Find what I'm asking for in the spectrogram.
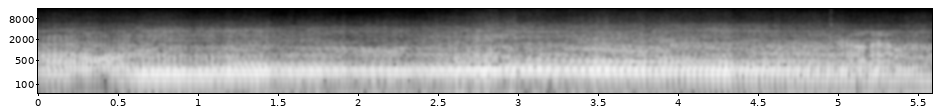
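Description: A Husqvarna 701SM motorcycle engine drones loudly nearby with a steady, slowly rising pitch, as if held high in first gear, while a voice talks over it.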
